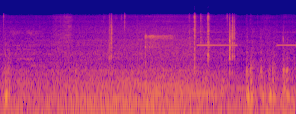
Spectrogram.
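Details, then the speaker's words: Toyota Vios petrol engine, complaint of rough idle rising and falling: after cleaning and repairs, the idle is low, steady and healthy but still slightly high. "Moment of truth kung gaganda ba Menor sa mga ginawa natin aan Ah medyo mataas pa yung Menor mas mas masarap kalohan yan"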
